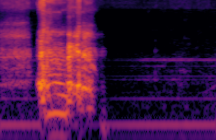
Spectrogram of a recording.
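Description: A man clearing his throat: one rough, voiced rasp about half a second long, led in by a short breathy rush.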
